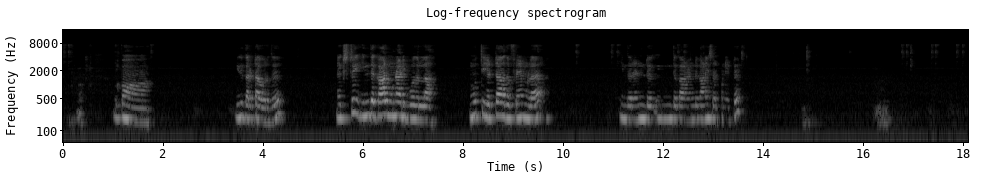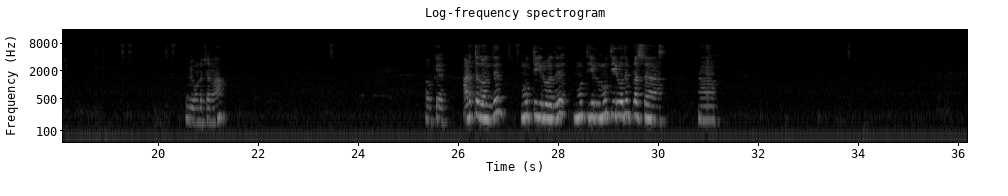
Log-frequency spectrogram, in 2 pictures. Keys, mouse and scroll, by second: 0.5 scroll down 1, 0.7-1.9 middle drag, 1.9-4.9 drag, 11.1 click, 12.3 shift+click, 13.6 KP_3, 14.7 g, 17.4 shift+click, 18.0 shift+click, 20.2 click, 20.5 space, 22.9 space, 23.6-26.7 drag, 33.9-36.1 drag.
